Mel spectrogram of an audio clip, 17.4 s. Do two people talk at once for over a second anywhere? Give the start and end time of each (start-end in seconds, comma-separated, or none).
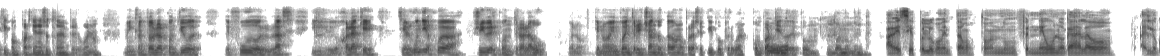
none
